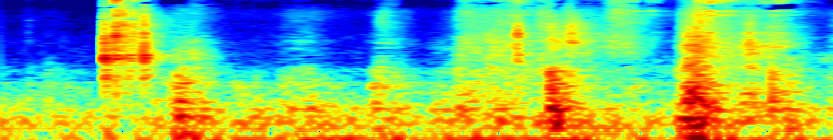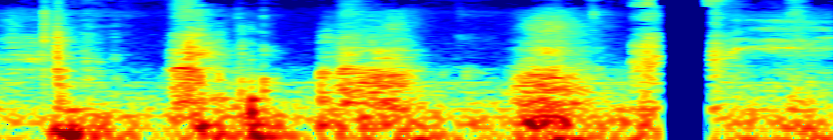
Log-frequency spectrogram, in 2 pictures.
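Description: A chair at the back is shifted and dragged out of the way, with a series of scrapes, thumps and knocks of varied loudness over several seconds, broken by a brief moment of silence near the end.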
